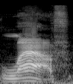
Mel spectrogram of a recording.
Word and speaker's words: LAF: But it's our boy Ritz, and we're going to go with L-A-F. He's pronounced it as laugh, but it's lame as you know what.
